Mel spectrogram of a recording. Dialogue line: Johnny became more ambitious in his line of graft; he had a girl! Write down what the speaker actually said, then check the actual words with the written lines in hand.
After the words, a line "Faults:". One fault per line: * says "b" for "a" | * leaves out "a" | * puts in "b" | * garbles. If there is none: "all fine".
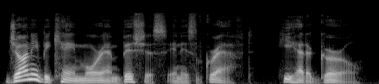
Johnny became more ambitious in his of graft; he had a girl!
Faults:
* leaves out "line"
